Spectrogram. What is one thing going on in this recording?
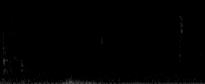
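A sponge tool rubs softly across paper.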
